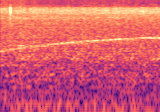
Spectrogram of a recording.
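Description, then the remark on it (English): A fire truck siren wails with a slowly rising pitch as the truck approaches, steady and fairly prominent over a dense, loud rumble of engine and road noise; no one speaks. “Here come the fire department.”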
